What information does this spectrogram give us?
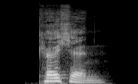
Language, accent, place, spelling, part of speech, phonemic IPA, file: German, Germany, Berlin, Köchin, noun, /ˈkœçɪn/, De-Köchin.ogg
- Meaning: cook, a cooker (female)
